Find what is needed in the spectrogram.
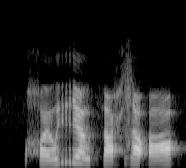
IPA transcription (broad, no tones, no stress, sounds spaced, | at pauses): χ œ o̯ rʲ ɑ o̯ θ ɑ ħ z ɑ ʔ ɑ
